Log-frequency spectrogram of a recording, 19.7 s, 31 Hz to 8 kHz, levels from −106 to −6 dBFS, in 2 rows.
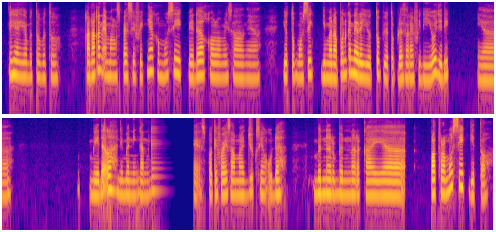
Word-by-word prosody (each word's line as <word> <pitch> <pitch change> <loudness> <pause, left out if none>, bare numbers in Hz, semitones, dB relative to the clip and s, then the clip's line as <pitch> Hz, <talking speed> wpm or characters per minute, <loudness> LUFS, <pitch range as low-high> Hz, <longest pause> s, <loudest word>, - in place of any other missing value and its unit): Iya 220 0 +3
iya, 200 0 -2
betul 200 0 -6
betul. 190 0 -8 0.6
Karena 210 - +5
kan 285 - +5
emang 205 -1 -3
spesifiknya 205 +4 -3
ke 215 - -6
musik. 225 +2 -1 0.2
Beda 190 +2 0 0.2
kalau 195 -2 -2
misalnya 185 -1 -7 0.4
YouTube 195 0 -1
Music, 225 +4 +1 0.2
gimanapun 195 +2 +2
kan 250 0 +3
dari 205 -3 +7
YouTube, 210 +5 -2
YouTube 170 -1 -5
dasarnya 185 +1 -1
video 180 +1 -4
jadi 195 +1 0 0.7
ya 170 0 -3 1.9
bedalah 195 +5 +4
dibandingkan 180 -1 -3
kayak 220 0 -11
Spotify 175 +1 0
sama 180 -1 -1
Joox 200 +1 -4
yang 180 - -4
udah 185 +2 -1 0.6
bener-bener 185 -1 +1
kayak 175 -1 +3 0.5
platform 190 +3 +6
musik, 270 -1 +6
gitu. 165 -3 -3
190 Hz, 115 wpm, -24 LUFS, 180-205 Hz, 1.9 s, dari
